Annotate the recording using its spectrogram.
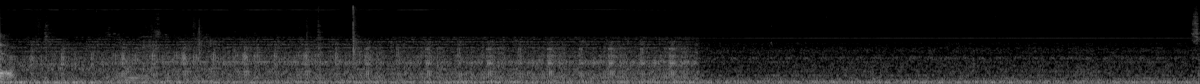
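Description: CNC-converted Bridgeport milling machine running an engraving program: its ClearPath servo motors and ball screws drive the axes with a steady whine while the Tormach engraving tool traces its path. About seven seconds in, the whine drops away abruptly, leaving a lower, steady hum.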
